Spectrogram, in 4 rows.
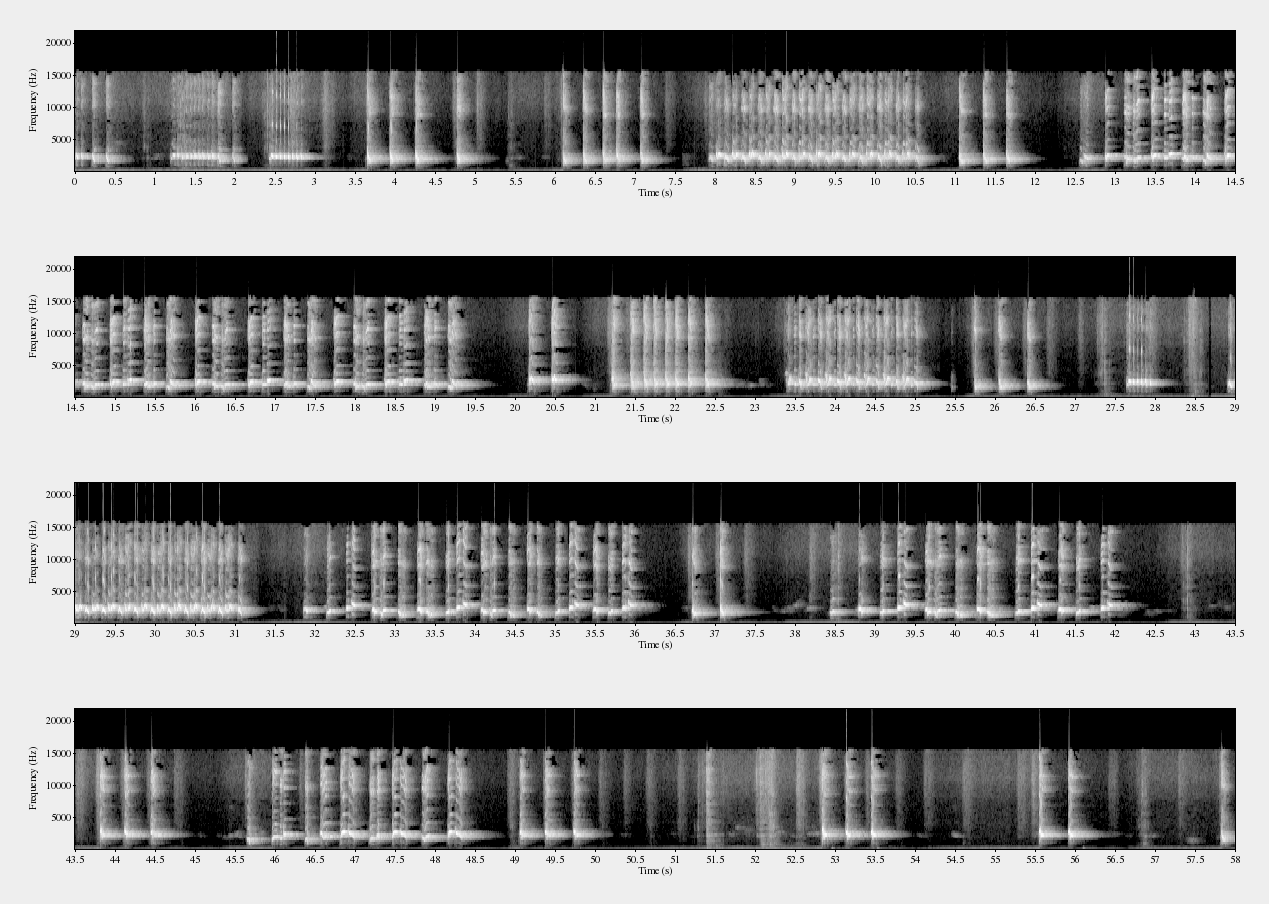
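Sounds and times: bulbul singing: 0.0s - 5.2s, 6.0s - 26.8s, 27.6s - 28.3s, 28.9s - 50.2s, 50.9s - 54.7s, 55.5s - 56.4s, 57.8s - 58.0s.

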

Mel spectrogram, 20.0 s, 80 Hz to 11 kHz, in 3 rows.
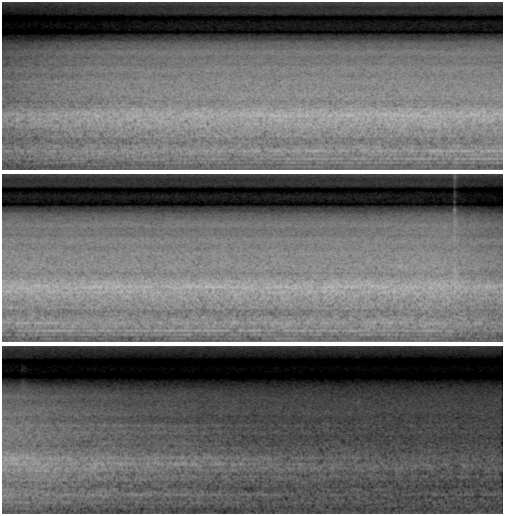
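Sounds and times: fan air rushing: 0.0s - 20.0s
low motor hum: 0.0s - 20.0s
fan switch click: 12.6s - 13.0s.

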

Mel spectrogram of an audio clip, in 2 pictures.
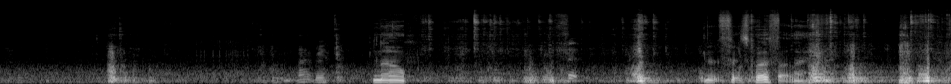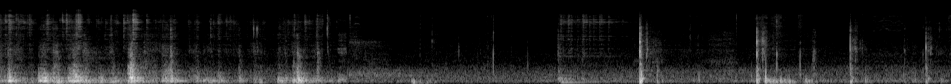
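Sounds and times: basketball net rattling: 8.1s - 13.0s, 15.1s - 16.3s.

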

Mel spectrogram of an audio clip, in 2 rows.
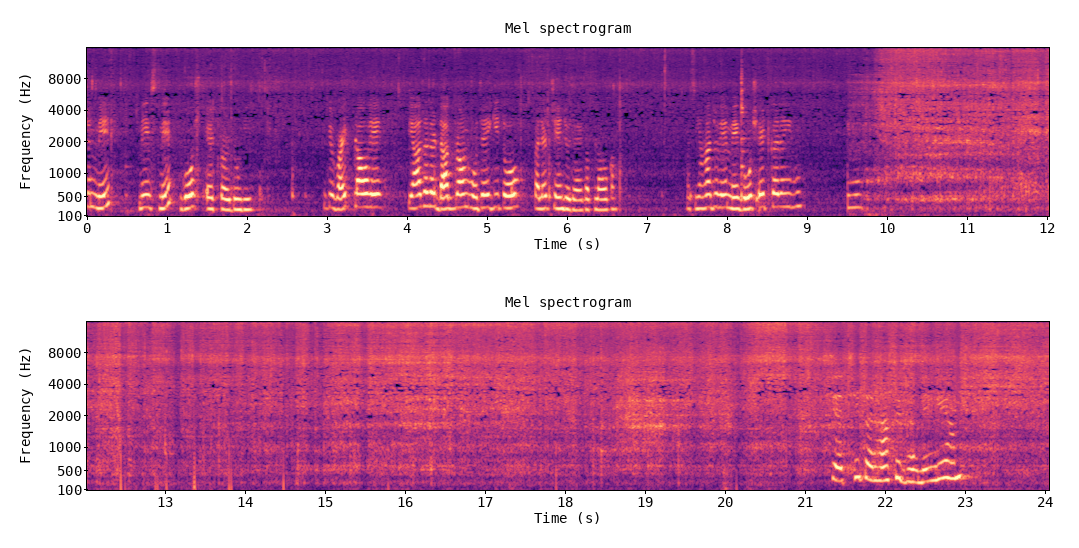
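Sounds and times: meat sizzling in hot oil: 0.0s - 24.0s.

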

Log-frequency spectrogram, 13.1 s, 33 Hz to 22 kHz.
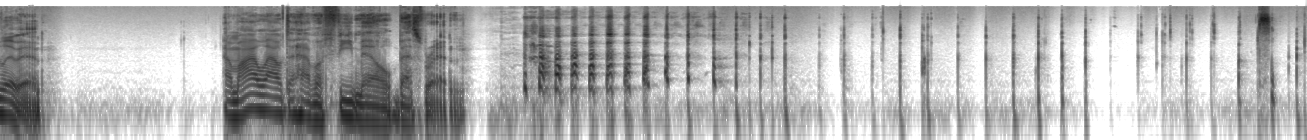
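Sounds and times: woman laughing: 5.2s - 11.2s
stifled breathy laughter: 5.3s - 11.1s.

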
